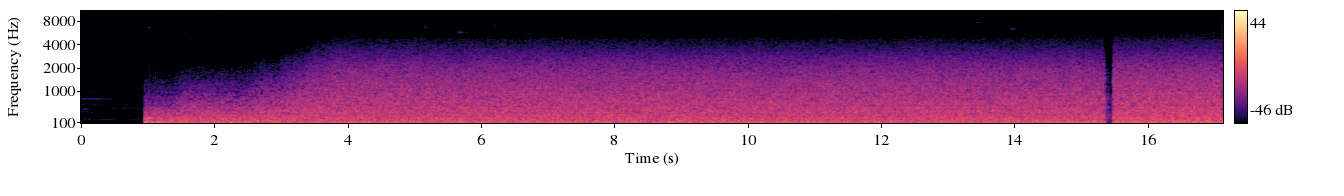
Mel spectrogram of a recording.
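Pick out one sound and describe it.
A rocket engine roars steadily.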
